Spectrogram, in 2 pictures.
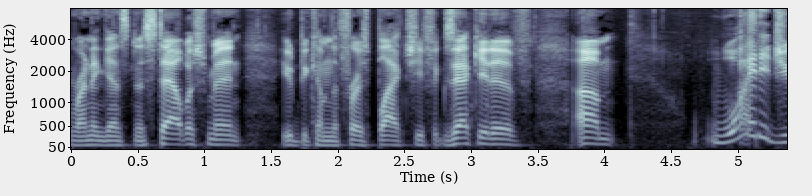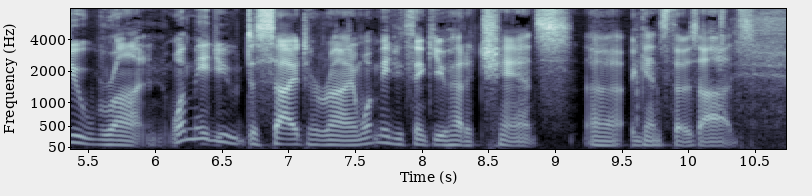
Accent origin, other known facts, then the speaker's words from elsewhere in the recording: Massachusetts, United States; my home state, Massachusetts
